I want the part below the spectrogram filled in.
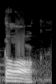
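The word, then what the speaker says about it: talk: एल क्या है, silent. इस तरह से हाफ में, इसी तरह से टाल्क नहीं टॉक, काफ, शुड।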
